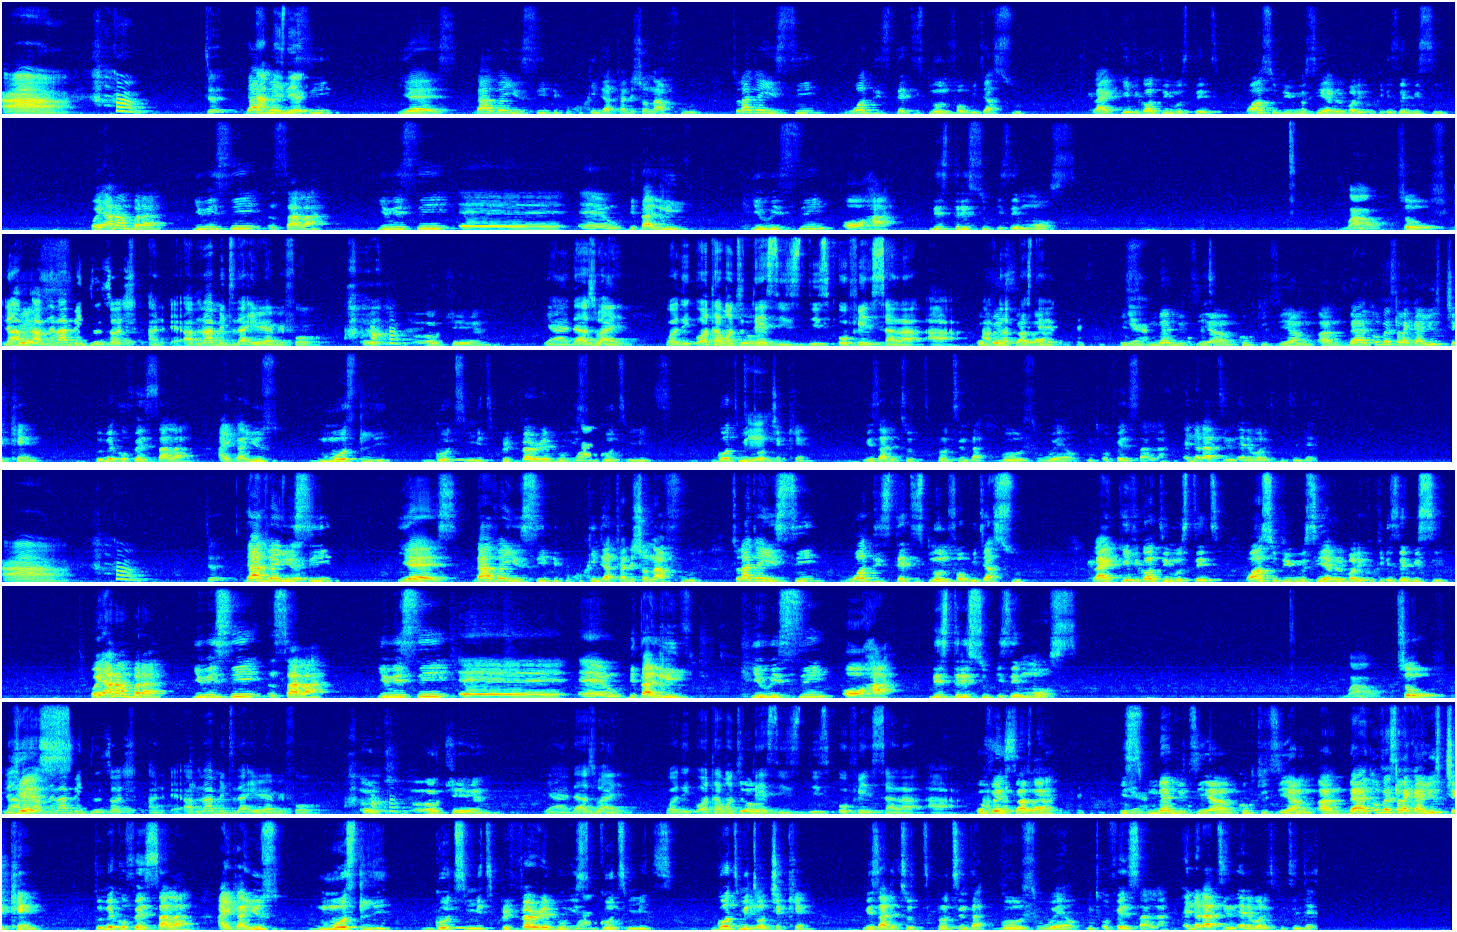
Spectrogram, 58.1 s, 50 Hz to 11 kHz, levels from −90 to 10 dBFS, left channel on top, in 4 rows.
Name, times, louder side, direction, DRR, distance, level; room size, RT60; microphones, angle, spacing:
voice 1, 0.0-1.5 2.1-3.1 13.2-13.3 27.9-28.4 29.1-33.2 34.5-35.4 35.7-39.2 39.4-39.6 40.3-40.6 49.3-49.6 51.1-51.3, left 5 dB, 35° left, 0.5 m, -33 dB
voice 2, 2.4-3.3 4.0-4.5 4.7-7.0 7.3-10.2 10.9-12.2 12.5-14.5 15.4-16.2 16.5-17.8 18.3-21.4 22.0-23.5 23.8-25.1 28.5-29.5 32.7-32.9 33.2-34.0 36.4-36.7 38.8-39.6 40.3-44.0 44.5-46.3 46.7-47.5 47.8-50.1 50.7-51.7 52.2-56.8, right 6 dB, 50° right, 0.3 m, -28 dB
head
